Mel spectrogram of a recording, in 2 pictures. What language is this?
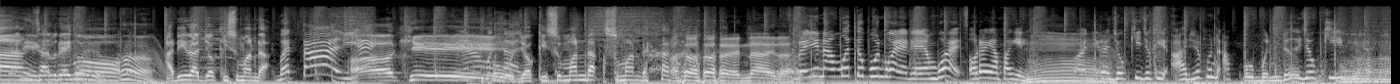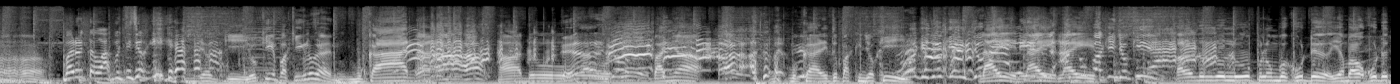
Malay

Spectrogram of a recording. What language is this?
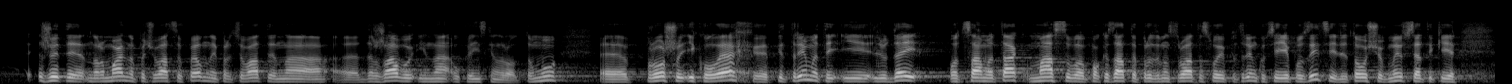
Ukrainian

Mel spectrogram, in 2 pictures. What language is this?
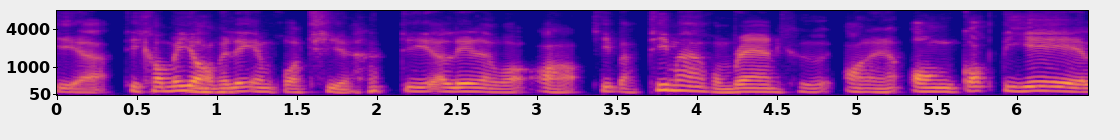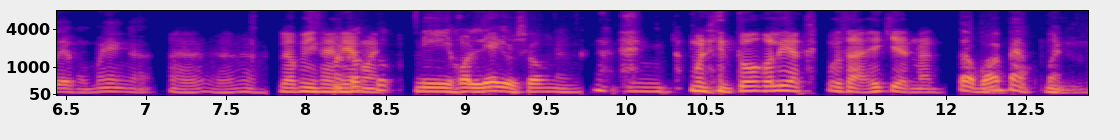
Thai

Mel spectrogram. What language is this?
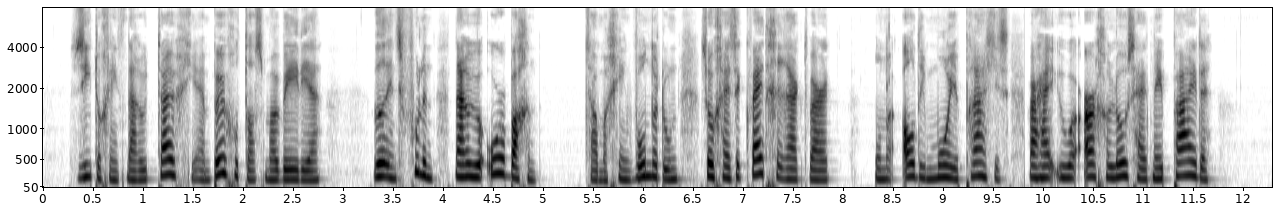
Dutch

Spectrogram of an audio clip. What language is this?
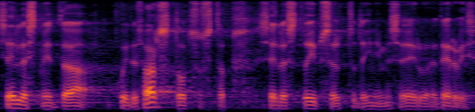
Estonian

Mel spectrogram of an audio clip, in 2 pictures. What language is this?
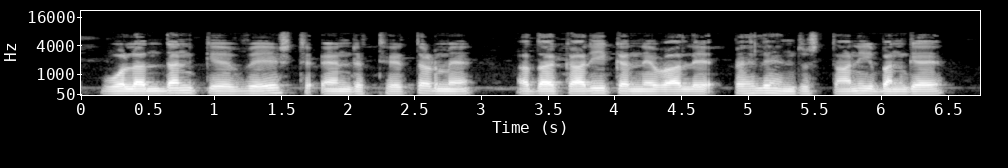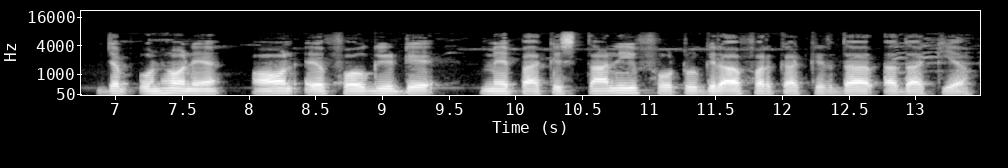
Urdu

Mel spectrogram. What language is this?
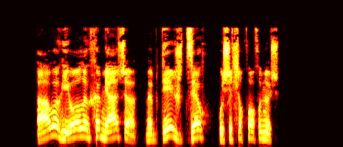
Kabardian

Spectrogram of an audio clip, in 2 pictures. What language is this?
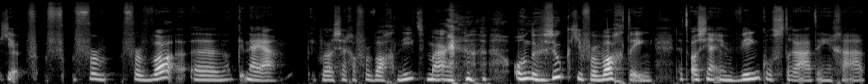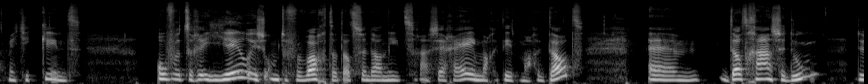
Dutch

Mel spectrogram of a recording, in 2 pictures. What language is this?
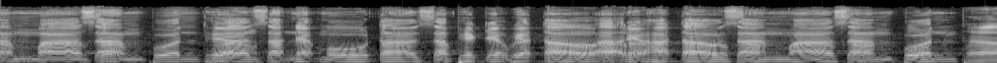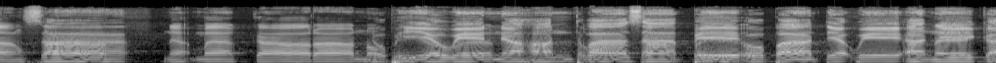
Thai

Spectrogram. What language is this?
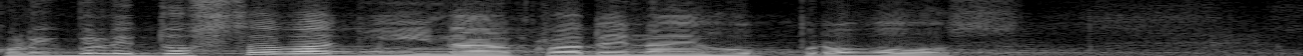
Czech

